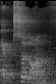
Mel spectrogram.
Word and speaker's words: epsilon: Medium k का value होता है 1/4 पाई एप्सिलॉन। इसको पढ़ते हैं एप्सिलॉन, एप्सिलॉन, स्पेलिंग मिस्टेक हो सकता है पर एप्सिलॉन पढ़ते हैं।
